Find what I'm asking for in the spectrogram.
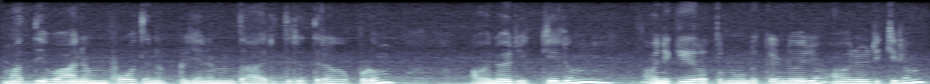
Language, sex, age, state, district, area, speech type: Malayalam, female, 45-60, Kerala, Kottayam, rural, spontaneous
